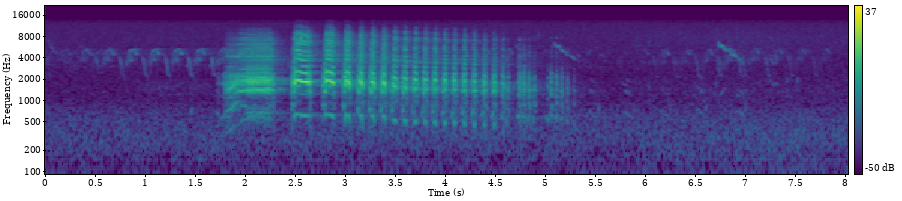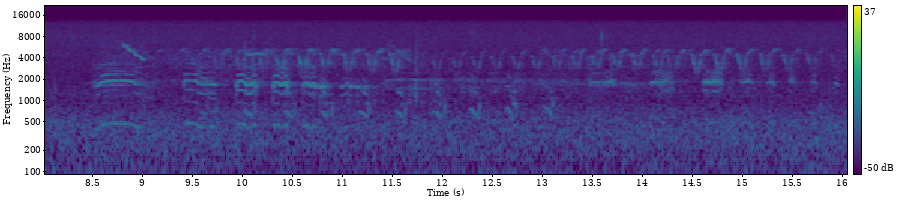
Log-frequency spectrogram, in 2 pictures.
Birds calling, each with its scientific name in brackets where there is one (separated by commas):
Warbling White-eye (Zosterops japonicus), Hawaii Amakihi (Chlorodrepanis virens), Erckel's Francolin (Pternistis erckelii)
